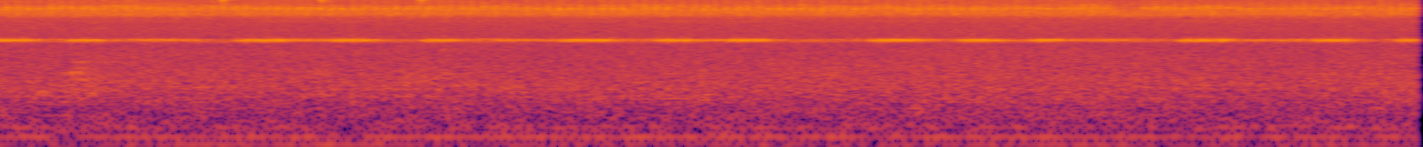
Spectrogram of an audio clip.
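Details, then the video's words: Southern Crimea after dark, crickets trilling steadily at high pitch with brighter pulses roughly every two seconds, a soft night breeze hissing throughout. "Сверчки поют"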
